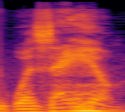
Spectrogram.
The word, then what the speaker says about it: WASM: was asking about wasm i'm pretty sure that's the print correct way to pronounce the web assembly acronym i think it should be was am what that's um okay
